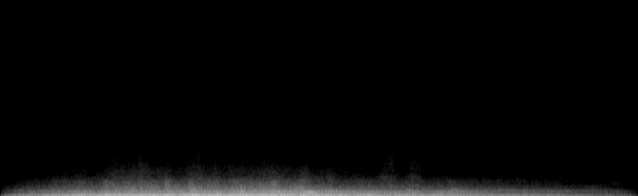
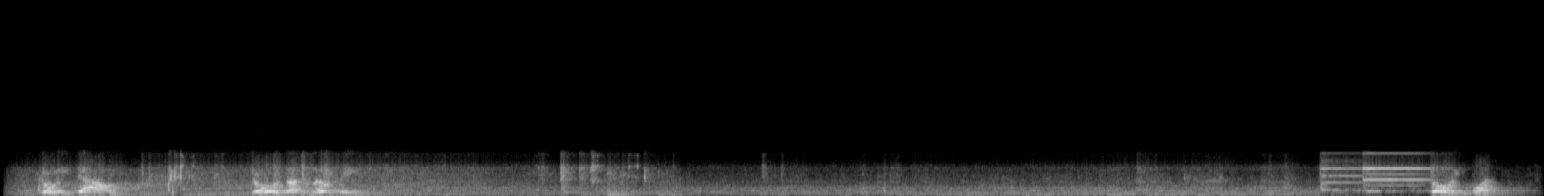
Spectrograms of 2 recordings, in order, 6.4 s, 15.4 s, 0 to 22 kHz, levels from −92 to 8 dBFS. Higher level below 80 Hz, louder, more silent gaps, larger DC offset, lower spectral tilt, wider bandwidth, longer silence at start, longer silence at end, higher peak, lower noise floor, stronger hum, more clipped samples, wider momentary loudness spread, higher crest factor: first, -34 dBFS vs -64 dBFS; second, -27 LUFS vs -16 LUFS; neither; first, 1% vs under 0.1%; first, -14.5 dB/octave vs -7 dB/octave; second, 2.3 kHz vs 5.2 kHz; second, 0 s vs 0.3 s; second, 0 s vs 0.4 s; second, -8 dBFS vs 0 dBFS; first, -56 dBFS vs -46 dBFS; neither; neither; second, 20 LU vs 27 LU; about the same, 20 dB vs 20 dB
